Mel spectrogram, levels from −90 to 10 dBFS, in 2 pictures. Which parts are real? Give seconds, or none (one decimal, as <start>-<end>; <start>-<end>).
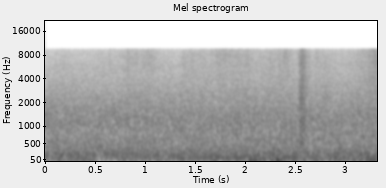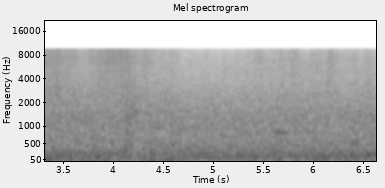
3.5-4.3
